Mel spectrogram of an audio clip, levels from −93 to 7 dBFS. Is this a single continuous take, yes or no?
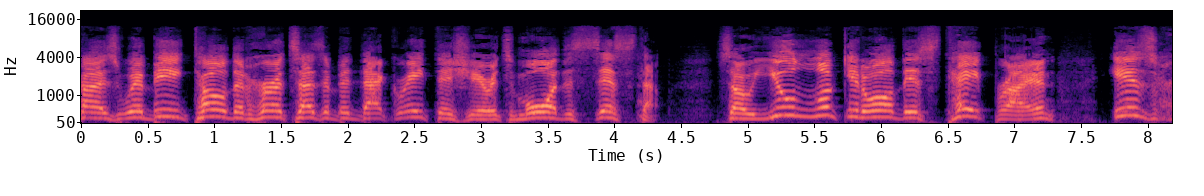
yes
